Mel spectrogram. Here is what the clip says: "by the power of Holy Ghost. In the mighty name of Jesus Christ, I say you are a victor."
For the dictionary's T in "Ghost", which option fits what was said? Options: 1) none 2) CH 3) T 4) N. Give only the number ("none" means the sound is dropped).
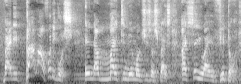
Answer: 1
